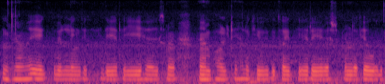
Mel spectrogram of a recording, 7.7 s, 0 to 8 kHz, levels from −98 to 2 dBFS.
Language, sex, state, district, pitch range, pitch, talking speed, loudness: Hindi, male, Uttar Pradesh, Jalaun, 115-125 Hz, 115 Hz, 155 wpm, -37 LUFS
